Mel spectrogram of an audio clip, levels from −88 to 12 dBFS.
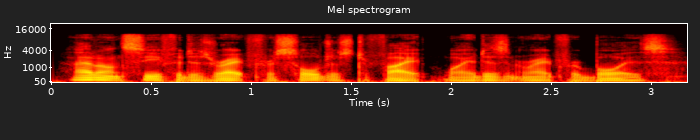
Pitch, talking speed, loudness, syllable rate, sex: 90 Hz, 320 wpm, -20 LUFS, 6.1 syllables/s, male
